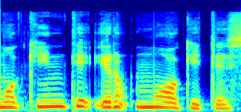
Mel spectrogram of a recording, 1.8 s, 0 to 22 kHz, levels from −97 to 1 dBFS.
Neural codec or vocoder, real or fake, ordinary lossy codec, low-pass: codec, 44.1 kHz, 7.8 kbps, DAC; fake; MP3, 96 kbps; 14.4 kHz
